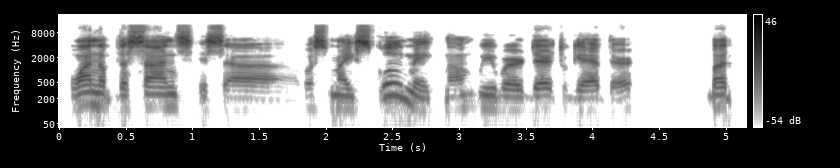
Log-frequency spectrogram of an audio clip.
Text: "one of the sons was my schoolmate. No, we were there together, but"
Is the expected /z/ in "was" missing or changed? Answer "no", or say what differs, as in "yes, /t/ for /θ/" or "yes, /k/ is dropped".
yes, /s/ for /z/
